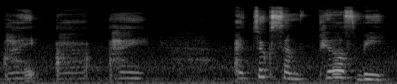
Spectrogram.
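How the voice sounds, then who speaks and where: Brief: female reader as distraught young man in audio fan fiction; high, halting, tearful, apologetic; noisy home recording. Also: reverberant. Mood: flustered, self-blaming. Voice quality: sobbing, breathy pleading. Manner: stammering, halting. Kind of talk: dramatised fan fiction reading.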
